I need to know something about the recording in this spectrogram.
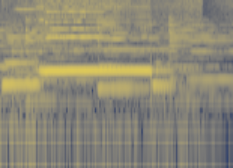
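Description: A railway level crossing warning signal sounds loud, a steady electronic tone that briefly shifts pitch, over a low rumbling background with no voices.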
